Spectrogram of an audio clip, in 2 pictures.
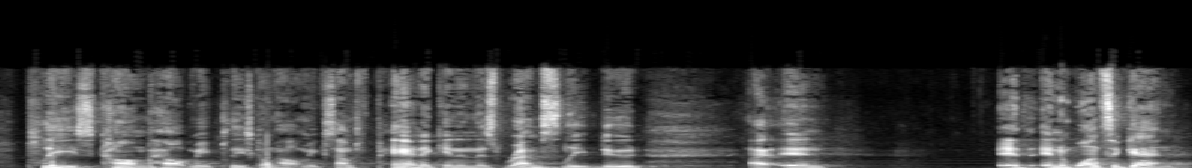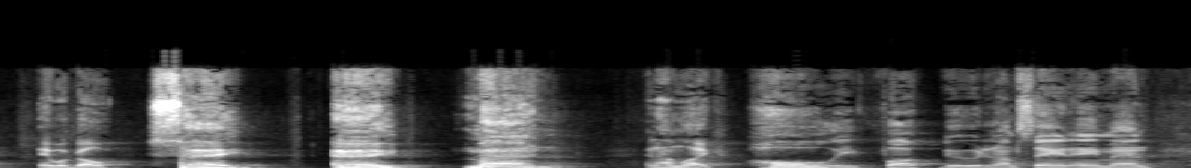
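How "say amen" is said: rasping, rough, growl-like voice. Retelling a voice heard while panicking in REM sleep, in a growling voice. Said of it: "in a growling like voice".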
